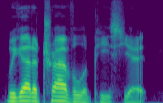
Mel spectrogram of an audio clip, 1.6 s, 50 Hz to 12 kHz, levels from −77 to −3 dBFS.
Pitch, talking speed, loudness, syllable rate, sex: 110 Hz, 220 wpm, -19 LUFS, 6.8 syllables/s, male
